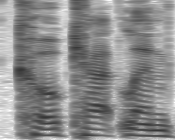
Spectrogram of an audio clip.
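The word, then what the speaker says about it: Coxcatlan: going to pronounce this cocatlan cave it's c-o-x-c-a-t-l-a-n oh yeah it's got an x in it can't help you well i'm not going to pronounce the x which is in uh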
